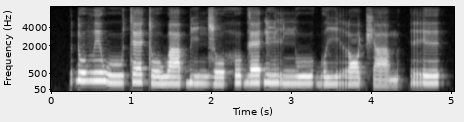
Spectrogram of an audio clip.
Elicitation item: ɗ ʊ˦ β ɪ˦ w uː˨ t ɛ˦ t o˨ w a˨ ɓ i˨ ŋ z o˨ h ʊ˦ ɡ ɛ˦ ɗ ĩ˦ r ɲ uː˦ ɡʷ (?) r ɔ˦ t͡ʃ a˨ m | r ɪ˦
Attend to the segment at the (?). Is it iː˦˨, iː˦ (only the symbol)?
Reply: iː˦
